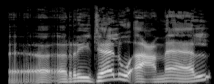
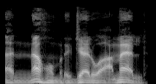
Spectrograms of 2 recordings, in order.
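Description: First: Incredulous echo, rising; wary disbelief. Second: Low, emphatic announcement; restrained enthusiasm. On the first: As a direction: repeat it as a doubtful question. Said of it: "ردد هانز في حذر مستنكر". (بحذر مستنكر) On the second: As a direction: present the answer eagerly in a deep voice. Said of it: "هتف نيكولاس في حماس". (بحماس مكتوم) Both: A narrator's reading.

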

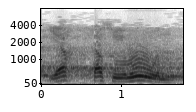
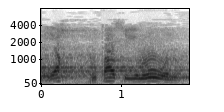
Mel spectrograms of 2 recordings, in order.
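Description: First: يختصمون with moderate khaa and a light T; correct khaa. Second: يختصمون with khaa and T darkened towards o; over-heavy khaa. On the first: Tajweed teacher giving the example, correct khaa. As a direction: keep the T of يختصمون thin. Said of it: "مثال". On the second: Tajweed teacher showing the mistaken reading, over-heavy khaa. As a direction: thicken the start of يختصمون. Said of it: "تقرأ لحنا". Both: Shown as a demonstration.

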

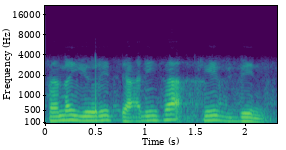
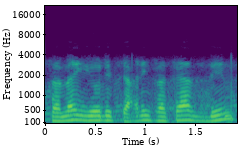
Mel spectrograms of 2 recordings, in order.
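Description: First: "كبد" as kibdin, i on the kaf; "كبد" said kib-din; kibd reading. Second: "كبد" as kabdin, a on the kaf; "كبد" said kab-din; kabd reading. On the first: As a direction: end on "كبد" with kasra on kaf, no vowel on ba. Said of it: "بكسر الكاف". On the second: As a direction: end on "كبد" with fatha on kaf, no vowel on ba. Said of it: "يجوز أن تقول". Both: Shown as a demonstration.

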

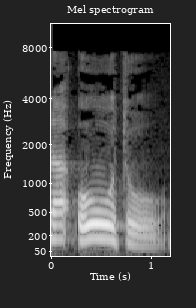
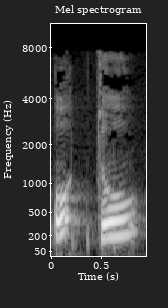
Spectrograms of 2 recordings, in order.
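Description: First: أوتوا with a long smooth uu at the start; long waw. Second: أؤتوا as u', a glottal stop, then tu; two hamzas. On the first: Teacher showing what Arabs say, first vowel held long. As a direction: stretch the first vowel of أوتوا, no glottal break. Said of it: "يقولون أوتوا". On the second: Teacher showing the avoided form, glottal break after first vowel. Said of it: "فبدل من أن يقولوا". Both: Shown as a demonstration.

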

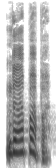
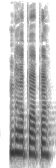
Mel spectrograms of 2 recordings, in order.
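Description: First: High, curt reply again; curt princess. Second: High, curt reply; clipped dismissal to her father; curt princess. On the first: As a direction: brush him off tersely. Дочь отмахивается от отца. (коротко, отстранённо) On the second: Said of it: "коротко сказала". (коротко, сухо) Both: Acted.

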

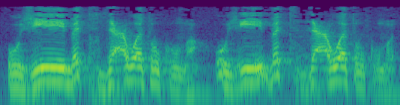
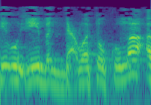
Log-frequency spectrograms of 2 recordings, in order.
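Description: First: أجيبت ending in a clear voiceless ت before دعوتكما; clear ta, right. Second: أجيبت run into دعوتكما with no ت heard; wrong, merged. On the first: Teacher giving the correct clear reading of أجيبت دعوتكما. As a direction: sound the ت of أجيبت, then a light د. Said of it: "تبين التاء ساكن". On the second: Teacher showing the merged mistake in أجيبت دعوتكما. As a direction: blend the ت of أجيبت into the د. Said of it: "أدغمت". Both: Shown as a demonstration.

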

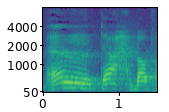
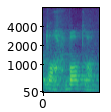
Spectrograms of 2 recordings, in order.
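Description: First: تحبط slowly, thin "tah-bata", heavy only on ط; light ta and ha. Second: تحبط with dark, thick "tah", like "tohbata"; heavy-ha mistake. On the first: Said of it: "حاء مرققة". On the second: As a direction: imitate the error, thickening ت and ح in تحبط. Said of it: "لا تقل". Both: Shown as a demonstration.

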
